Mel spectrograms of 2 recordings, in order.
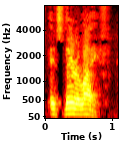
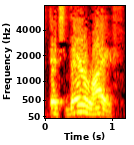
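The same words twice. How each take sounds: First: Said in the usual way. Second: "their" stretched slowly and stressed, falling at the end; slow emphasis. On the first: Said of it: "repeat of line 46". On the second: Retold or imitated. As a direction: lean hard on "their" and say it slowly. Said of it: "it's their life (repeated)".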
